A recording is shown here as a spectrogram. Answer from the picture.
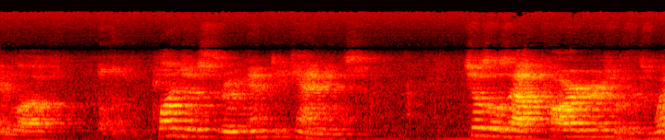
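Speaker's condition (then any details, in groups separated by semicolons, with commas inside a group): No condition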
